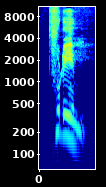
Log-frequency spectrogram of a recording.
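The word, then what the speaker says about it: פורים: 근데 그걸 복수로 하면 부림이라고 그래요. 푸림.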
